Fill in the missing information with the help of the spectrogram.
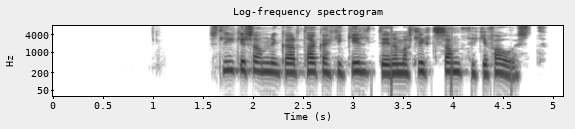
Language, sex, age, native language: Icelandic, female, 50-59, Icelandic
